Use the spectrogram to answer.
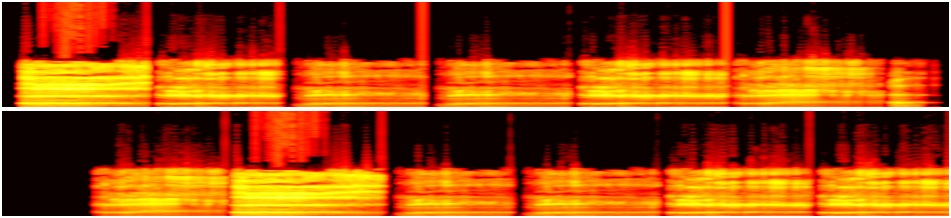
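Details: A male gives a run of about thirteen long, loud, throaty burps with brief breaks between them; repeated burping.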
